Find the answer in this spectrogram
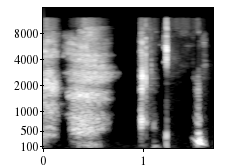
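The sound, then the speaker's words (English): A breathy sneeze: a quick intake, then a broad hissing burst lasting about half a second, followed by a few faint clicks and a soft exhale. No one speaks. “Bless you. Getting, just getting all these sneezes.”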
